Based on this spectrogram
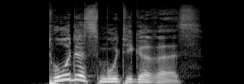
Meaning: strong/mixed nominative/accusative neuter singular comparative degree of todesmutig
- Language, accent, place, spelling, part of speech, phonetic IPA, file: German, Germany, Berlin, todesmutigeres, adjective, [ˈtoːdəsˌmuːtɪɡəʁəs], De-todesmutigeres.ogg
